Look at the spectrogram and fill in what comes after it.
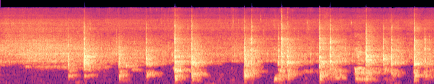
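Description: Grated tomato mixture poured into a pot of frying onions, sizzling in the hot oil, with a run of short scraping knocks about two or three a second as it is scraped out of a plastic container.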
